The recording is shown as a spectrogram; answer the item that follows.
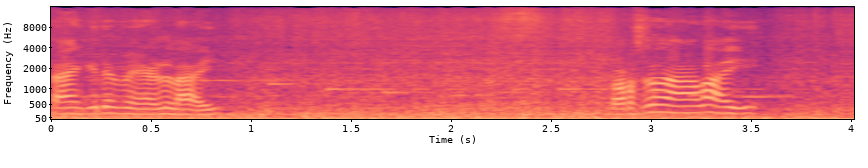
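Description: A song with a singing voice, a phrase near the start and another about three seconds in, sung with a wavering vibrato, over a steady low rumble of a motorcycle riding at highway speed.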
